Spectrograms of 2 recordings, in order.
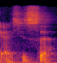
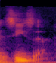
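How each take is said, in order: First: Aziza stressed on the final a; Aziza, last syllable stressed, Tajik way; Tajik-style stress. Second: Aziza stressed on the middle i; Aziza, second syllable stressed; Russian-style stress. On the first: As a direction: put the weight on za in Aziza. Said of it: "But here in Tajikistan". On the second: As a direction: lean on the zi in Aziza. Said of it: "it's E instead of A". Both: Shown as a demonstration.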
